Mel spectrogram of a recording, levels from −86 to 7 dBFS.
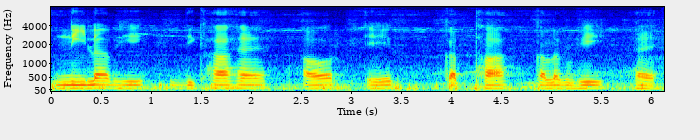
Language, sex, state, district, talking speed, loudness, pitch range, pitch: Hindi, male, Madhya Pradesh, Katni, 100 wpm, -19 LUFS, 105-115 Hz, 110 Hz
